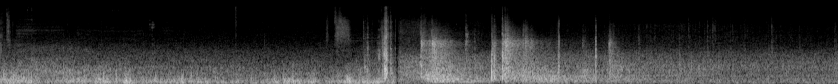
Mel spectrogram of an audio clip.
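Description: Skateboard wheels rolling over rough asphalt with a steady low rumble, broken by sharp clacks of the board a little under four seconds in and again about five seconds in; the rumble fades after about six seconds.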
